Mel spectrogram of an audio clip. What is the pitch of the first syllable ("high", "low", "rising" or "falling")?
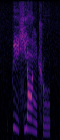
falling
